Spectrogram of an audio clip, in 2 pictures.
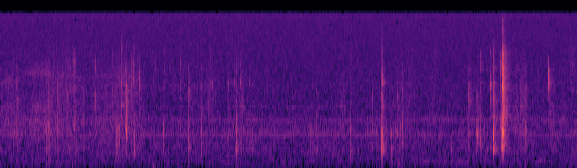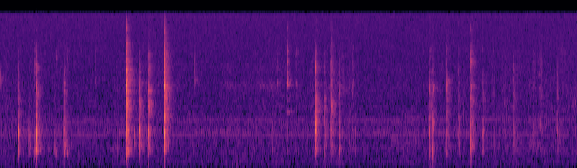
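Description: Faint scattered clicks and knocks, some single and some in quick clusters of two or three, over quiet room tone.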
